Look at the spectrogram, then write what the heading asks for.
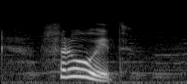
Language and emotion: Russian, neutral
